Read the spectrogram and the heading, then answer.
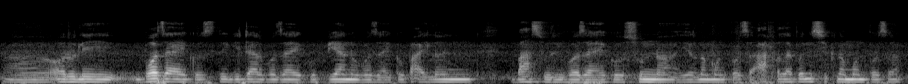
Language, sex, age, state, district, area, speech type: Nepali, male, 30-45, West Bengal, Darjeeling, rural, spontaneous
